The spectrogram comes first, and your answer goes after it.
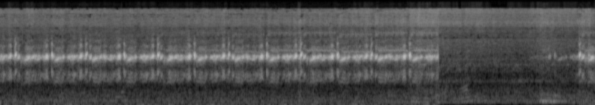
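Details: Frogs calling at night: a dense, high, rapidly pulsing chorus of croaks that holds steady, cuts out abruptly near six seconds, leaving low background rumble, then resumes just before the end.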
